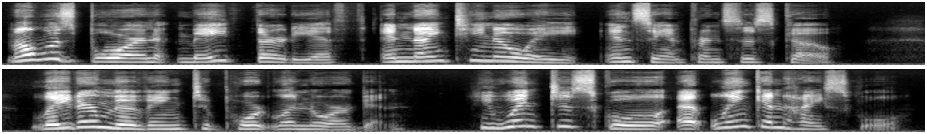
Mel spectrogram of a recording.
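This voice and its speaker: A woman's voice: on the high side, lively intonation, normal speed, no echo. A woman reading scripted documentary narration as the narrator.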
